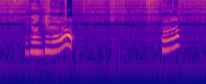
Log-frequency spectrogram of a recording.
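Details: Male pet cat called Tiger, stuck inside a bag and trying to play with his family through it, gives two rising, harmonic meows separated by a pause: the first long and climbing sharply at its end, the second short and upturned.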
